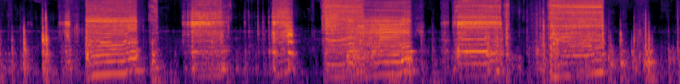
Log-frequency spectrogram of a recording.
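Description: Cordless drill-driver driving screws into timber rafters, in six short runs of under a second each, with small knocks and clicks in between.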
